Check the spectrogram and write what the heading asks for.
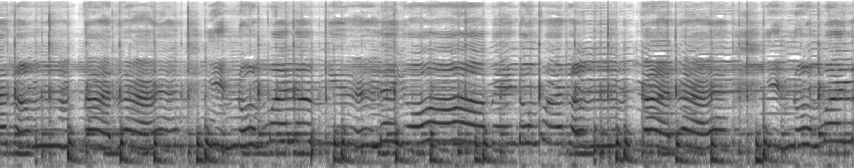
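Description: A woman sings Carnatic vocal music in long, ornamented notes that glide and bend in pitch, accompanied by steady mridangam drum strokes.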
